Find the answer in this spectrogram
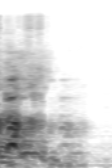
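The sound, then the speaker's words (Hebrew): A single short, harsh cough bursts out loudly, then trails off into a rough, throaty decay lasting under a second, with no talking over it. “לבריאות, זה לא היה בדיינמייט.”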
